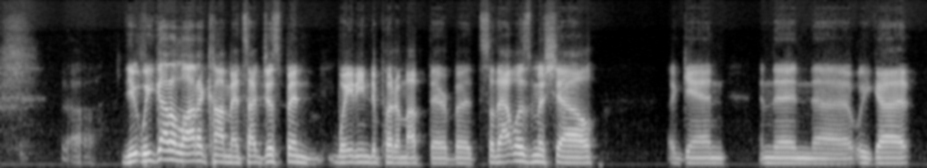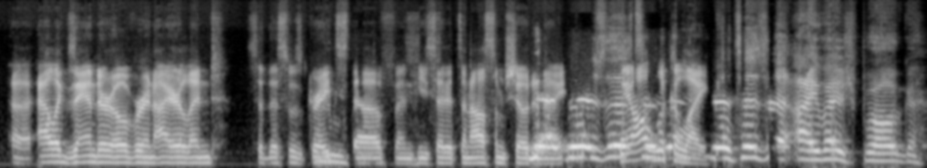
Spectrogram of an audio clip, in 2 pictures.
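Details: Adult male speaker; typical speech.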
